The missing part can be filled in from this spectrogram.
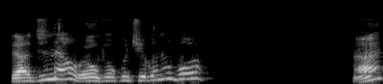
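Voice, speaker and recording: The tone of this man's voice is dark and mellow. His pitch moves in very wide swings. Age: 60s. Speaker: lawyer and law professor. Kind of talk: casual interview chat. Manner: animated.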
